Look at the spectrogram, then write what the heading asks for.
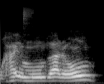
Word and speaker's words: Raymond Aron: essa noite foi o Raymond Aron, né? Várias pronúncias, estou trazendo uma pronúncia mais aportuguesada, o Raimundo Aron.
